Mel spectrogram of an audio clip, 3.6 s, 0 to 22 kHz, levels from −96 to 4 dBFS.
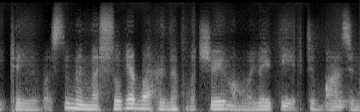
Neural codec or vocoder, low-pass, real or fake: codec, 44.1 kHz, 0.9 kbps, DAC; 19.8 kHz; fake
